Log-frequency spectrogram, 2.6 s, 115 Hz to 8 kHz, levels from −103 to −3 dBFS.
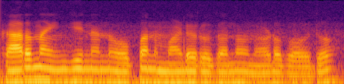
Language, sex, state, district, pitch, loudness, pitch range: Kannada, male, Karnataka, Bangalore, 110 Hz, -19 LUFS, 105-120 Hz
